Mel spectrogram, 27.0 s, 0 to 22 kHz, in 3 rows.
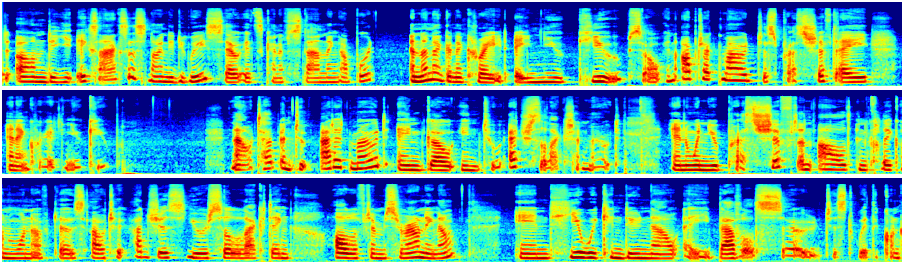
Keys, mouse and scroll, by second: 0.4 middle click, 1.1 right click, 2.1 middle click, 2.7-3.1 scroll up 2, 3.1 shift+middle click, 7.3 shift+a, 9.5 scroll down 3, 9.8 middle click, 10.6 Tab, 11.0 middle click, 12.1 click, 12.7 click, 15.2 click, 15.5 middle click, 16.6 alt+click, 18.0 alt+shift+click, 18.8 middle click, 21.1 ctrl+alt+click, 21.9 middle click, 25.1 ctrl+b.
